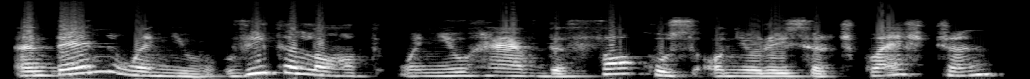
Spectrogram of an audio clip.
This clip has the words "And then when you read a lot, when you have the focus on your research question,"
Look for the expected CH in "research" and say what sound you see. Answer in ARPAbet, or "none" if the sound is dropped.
CH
